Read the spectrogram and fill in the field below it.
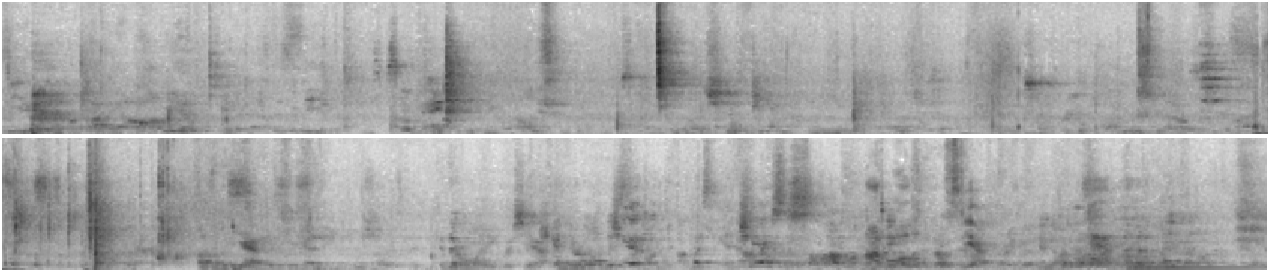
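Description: Several adults chat quietly at once in an echoing room.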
